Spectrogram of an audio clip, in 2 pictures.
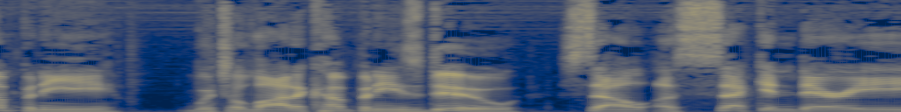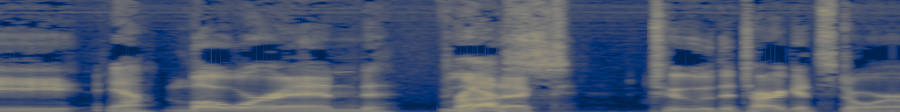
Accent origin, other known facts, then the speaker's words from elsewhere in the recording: Newport Beach, California, United States; I grew up in Orange County on Newport Beach where we saw that.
